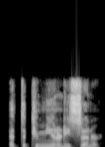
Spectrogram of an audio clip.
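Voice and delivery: high-pitched, exasperated answer; defensive teenage son. A narrator's reading. Son answering his father's questioning, defensive and high. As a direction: answer back like a cornered son.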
